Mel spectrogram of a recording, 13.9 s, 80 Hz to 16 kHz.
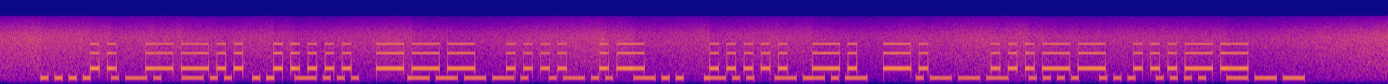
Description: Morse code, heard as two keyed tones. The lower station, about 17 wpm, 360 Hz: HRDIB 9LDDQ JHSHO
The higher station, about 14 wpm, 770 Hz: IZ5OHA 5NN 33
